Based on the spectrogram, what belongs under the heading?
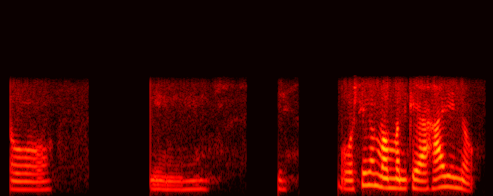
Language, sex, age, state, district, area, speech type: Manipuri, female, 45-60, Manipur, Kangpokpi, urban, conversation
